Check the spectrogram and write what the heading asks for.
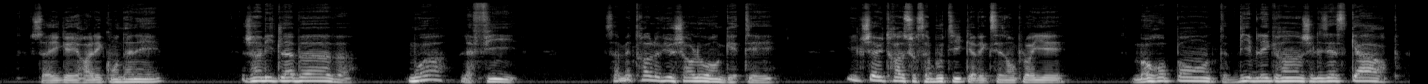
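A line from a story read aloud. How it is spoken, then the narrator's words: Quivering shout. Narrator (French): cria le squelette d'une voix frémissante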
